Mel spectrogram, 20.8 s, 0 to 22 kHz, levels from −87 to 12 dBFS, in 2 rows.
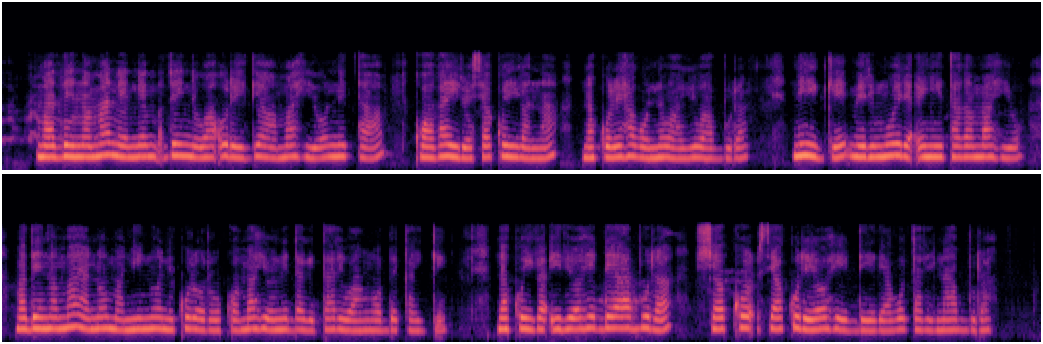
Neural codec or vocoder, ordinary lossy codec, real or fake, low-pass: codec, 16 kHz, 4 kbps, FreqCodec, smaller model; none; fake; 7.2 kHz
